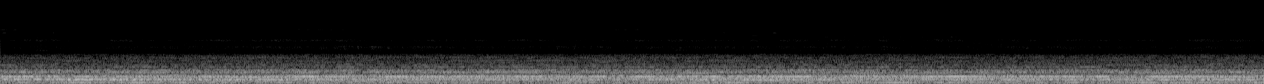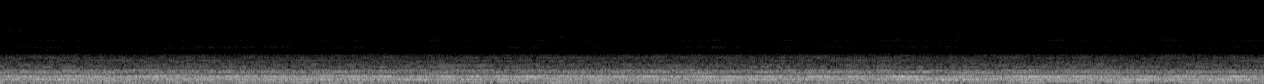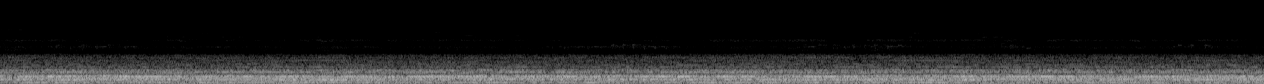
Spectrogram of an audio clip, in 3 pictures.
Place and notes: Königsheide, Berlin, Deutschland - well, Brunnen 18
Berlin, Königsheide forest, one in a row of drinking water wells, now suspended
(Sony PCM D50, DIY contact microphones)
30 April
